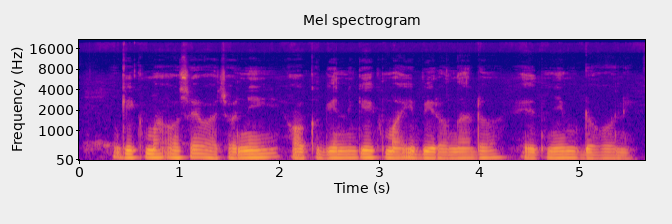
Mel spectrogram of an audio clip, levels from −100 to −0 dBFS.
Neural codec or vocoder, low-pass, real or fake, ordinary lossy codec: none; 19.8 kHz; real; none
